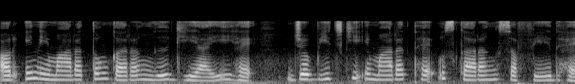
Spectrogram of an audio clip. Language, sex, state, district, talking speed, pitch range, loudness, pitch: Hindi, female, Chhattisgarh, Sukma, 165 wpm, 200-240 Hz, -18 LUFS, 215 Hz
